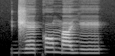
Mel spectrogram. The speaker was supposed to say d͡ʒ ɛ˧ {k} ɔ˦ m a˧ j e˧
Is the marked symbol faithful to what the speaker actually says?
yes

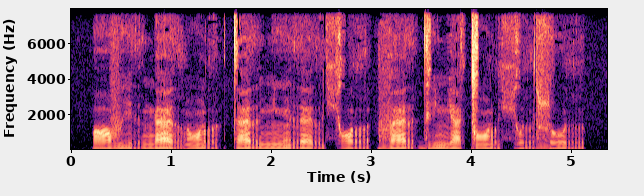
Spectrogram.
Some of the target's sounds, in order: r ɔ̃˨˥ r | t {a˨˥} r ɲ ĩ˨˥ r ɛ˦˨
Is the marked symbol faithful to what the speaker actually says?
no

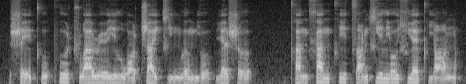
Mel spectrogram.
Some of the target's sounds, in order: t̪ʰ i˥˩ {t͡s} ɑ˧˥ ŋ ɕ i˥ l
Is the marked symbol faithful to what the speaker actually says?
yes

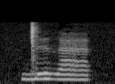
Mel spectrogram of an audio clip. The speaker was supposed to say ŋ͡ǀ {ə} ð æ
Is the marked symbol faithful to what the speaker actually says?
no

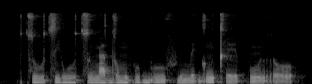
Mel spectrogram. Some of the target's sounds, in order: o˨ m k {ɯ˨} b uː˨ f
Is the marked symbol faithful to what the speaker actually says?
no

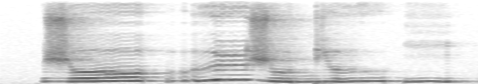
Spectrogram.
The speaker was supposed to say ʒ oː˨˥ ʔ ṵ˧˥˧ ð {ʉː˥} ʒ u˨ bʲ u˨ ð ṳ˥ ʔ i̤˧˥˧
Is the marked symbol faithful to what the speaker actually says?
yes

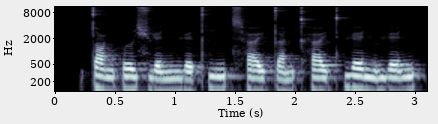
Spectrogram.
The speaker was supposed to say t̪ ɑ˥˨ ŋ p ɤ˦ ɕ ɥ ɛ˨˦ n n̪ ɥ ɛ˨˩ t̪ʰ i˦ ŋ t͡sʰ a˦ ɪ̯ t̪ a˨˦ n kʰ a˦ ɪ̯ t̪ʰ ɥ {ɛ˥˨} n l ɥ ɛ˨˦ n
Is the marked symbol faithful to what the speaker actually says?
yes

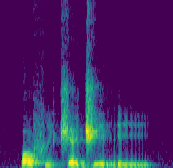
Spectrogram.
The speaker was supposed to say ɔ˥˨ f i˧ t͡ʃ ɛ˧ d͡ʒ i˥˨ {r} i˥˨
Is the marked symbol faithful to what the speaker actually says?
yes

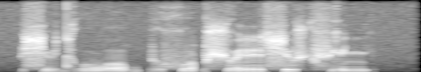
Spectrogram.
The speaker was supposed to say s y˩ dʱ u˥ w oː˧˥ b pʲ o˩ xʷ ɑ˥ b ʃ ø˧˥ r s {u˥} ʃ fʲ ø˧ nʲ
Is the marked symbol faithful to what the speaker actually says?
no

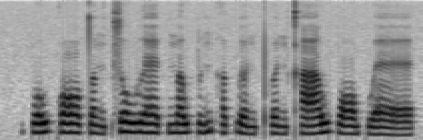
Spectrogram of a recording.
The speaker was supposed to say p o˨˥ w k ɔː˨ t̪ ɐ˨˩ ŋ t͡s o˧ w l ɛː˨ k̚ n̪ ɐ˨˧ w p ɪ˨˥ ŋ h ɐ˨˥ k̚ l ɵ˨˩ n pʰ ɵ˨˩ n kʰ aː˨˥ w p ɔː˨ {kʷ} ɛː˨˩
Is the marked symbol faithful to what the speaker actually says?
yes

